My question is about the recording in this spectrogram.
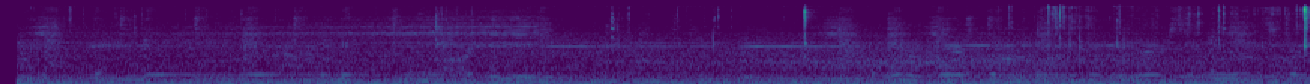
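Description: Faint background music over a steady low hum, with one soft click about four seconds in.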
